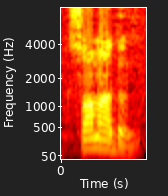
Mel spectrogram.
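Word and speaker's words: صَمَدٌ: তাহলে কি হবে সমাদুন এখানে মোটা করে উচ্চারণ করতে হবে সমাদুন তারপরে দেখুন দয়ে উদাহরণ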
